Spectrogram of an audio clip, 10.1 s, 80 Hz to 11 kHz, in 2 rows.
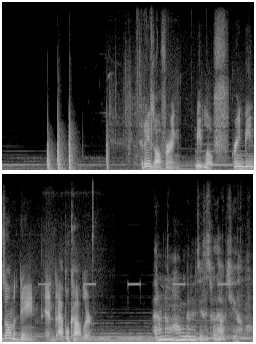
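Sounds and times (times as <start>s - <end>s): knocks on a door: 0.9s - 1.6s.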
